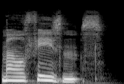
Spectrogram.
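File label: "malfeasance", English, uk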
